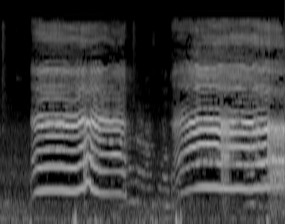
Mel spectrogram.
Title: shouting child | crying infant | loud voice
